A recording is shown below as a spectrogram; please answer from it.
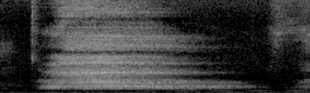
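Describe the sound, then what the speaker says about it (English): A long, audible cleansing breath during a chair yoga session, one steady airy exhale lasting about three seconds, close and soft, with no talking. "You'll take your cleansing breath."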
